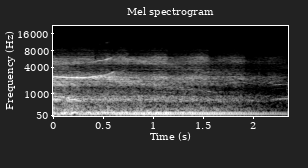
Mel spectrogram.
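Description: Recorded dance music played loud over stage loudspeaker stacks. The beat stops and a held bass note with a gliding higher tone fades away as the track ends.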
